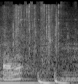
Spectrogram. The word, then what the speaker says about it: Bala: That's how you say it, Bala.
